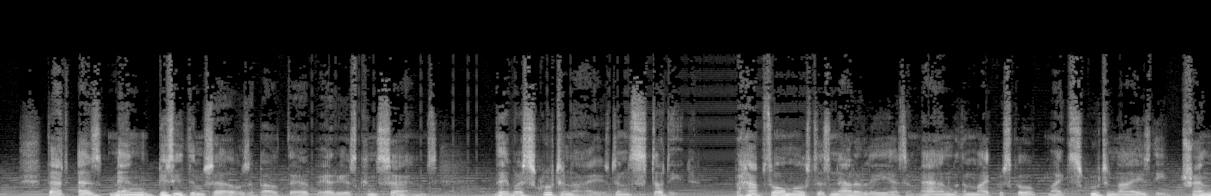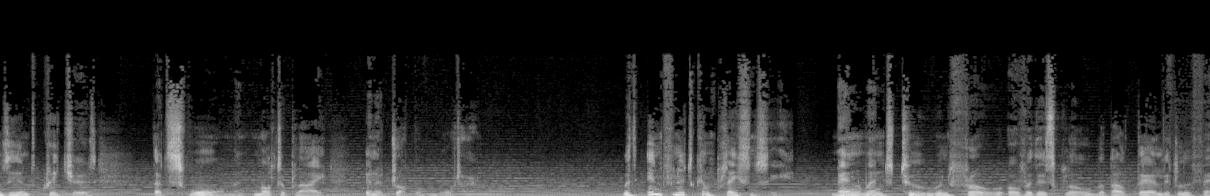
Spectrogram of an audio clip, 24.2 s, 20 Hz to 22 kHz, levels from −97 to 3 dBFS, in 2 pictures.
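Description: From 3.11 to 6.19 s, GSM signalling bursts cut through the sound as a galloping dit-dit-dit of ticks and brief buzzes, sitting roughly 20 dB under the signal. A 2G handset close by is exchanging short control transmissions with the network, and the audio circuitry rectifies each radio pulse into the audio band at a repeat rate of 216.7 Hz. The intermittent clustering sets it apart from a continuous hum or a steady interference tone.

From 6.24 to 8.37 s, the same interference settles into GSM phone buzz: a hard, raspy, harmonic-rich drone at 216.7 Hz, about 29 dB below the signal, that holds steady rather than stuttering. Here the phone has moved into a call and transmits its pulses continuously, so the rectified buzz runs without gaps. Unlike mains hum at 50 or 60 Hz, its pitch sits near 217 Hz and its tone is far more gritty.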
